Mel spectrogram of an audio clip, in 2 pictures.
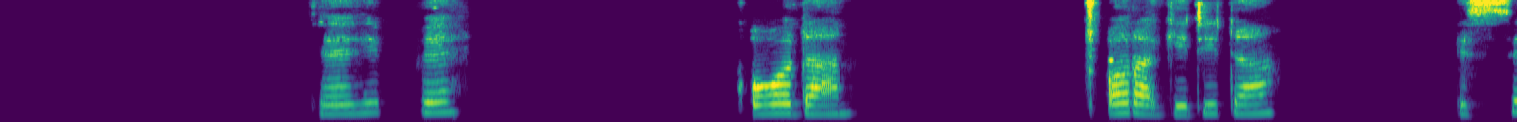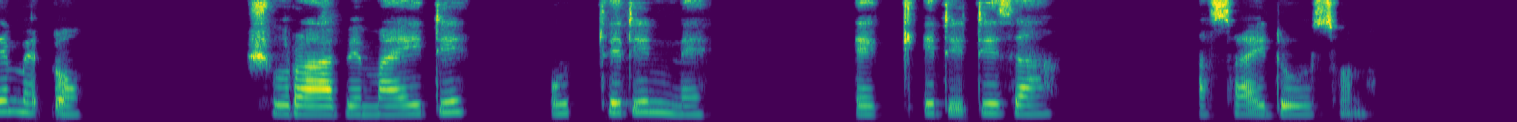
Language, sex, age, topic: Gamo, female, 25-35, government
